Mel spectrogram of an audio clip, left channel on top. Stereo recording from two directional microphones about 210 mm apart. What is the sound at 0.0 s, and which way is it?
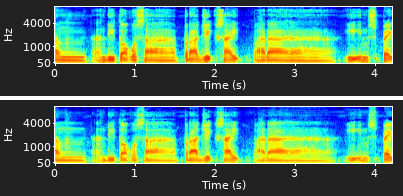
Speech, 35° left (ahead or behind).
